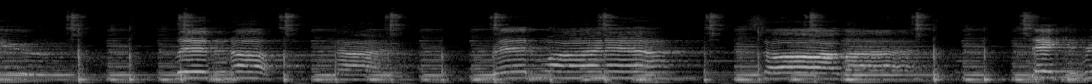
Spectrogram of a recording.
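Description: A woman singing a pop song live, accompanied by guitar and keyboard.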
